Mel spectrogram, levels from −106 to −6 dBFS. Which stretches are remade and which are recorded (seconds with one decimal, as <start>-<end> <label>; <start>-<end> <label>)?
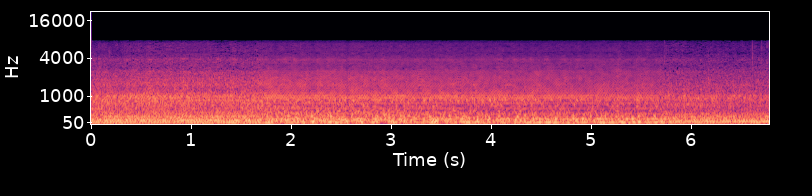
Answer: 0.0-1.7 recorded; 1.7-5.7 remade; 5.7-6.8 recorded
